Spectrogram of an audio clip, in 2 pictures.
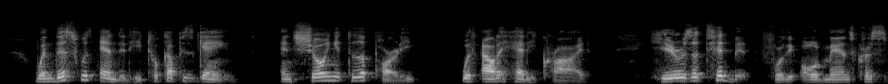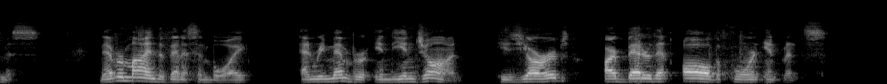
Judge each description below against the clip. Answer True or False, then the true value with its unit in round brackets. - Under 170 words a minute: True (160 wpm)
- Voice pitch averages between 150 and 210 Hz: False (130 Hz)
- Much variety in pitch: False (4.5 semitones)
